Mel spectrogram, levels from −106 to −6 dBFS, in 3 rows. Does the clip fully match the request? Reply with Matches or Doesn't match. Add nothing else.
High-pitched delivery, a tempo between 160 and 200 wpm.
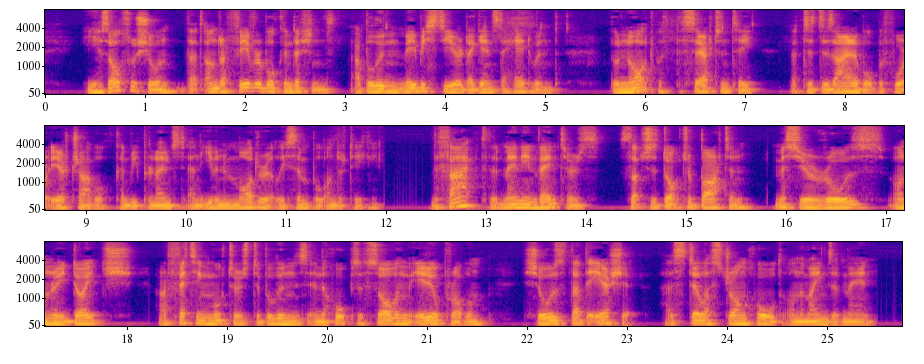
Doesn't match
